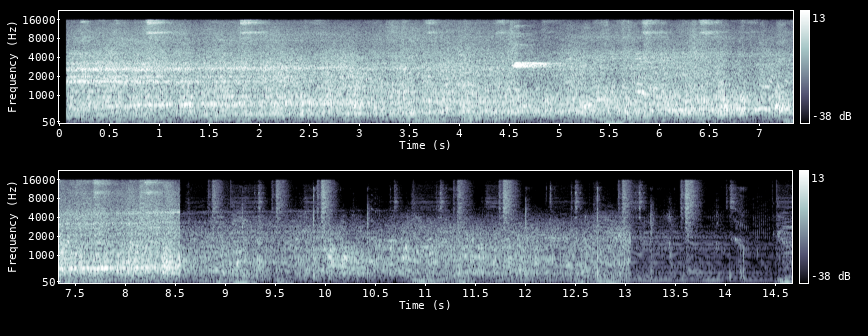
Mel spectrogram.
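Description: Taipei Metro train on the Tamsui line pulling out of an elevated station: loud running noise with a whine that rises slowly as it gathers speed. About eight and a half seconds in, this gives way suddenly to quieter steady noise.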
